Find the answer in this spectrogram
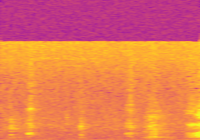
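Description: Near silence: quiet kitchen room tone with a wall clock ticking faintly, about two ticks a second.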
